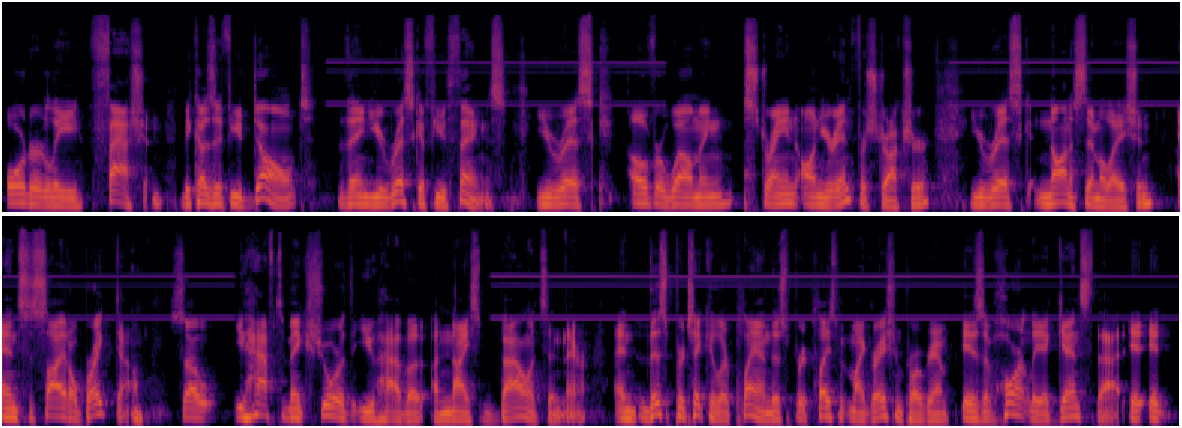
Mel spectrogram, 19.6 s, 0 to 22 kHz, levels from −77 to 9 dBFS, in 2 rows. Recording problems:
high-pitched whine; noticeable; from 2.5 to 5.5 s, from 8 to 12 s and from 14 s on; 7.5 kHz, 20 dB below the speech

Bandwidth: 17 kHz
